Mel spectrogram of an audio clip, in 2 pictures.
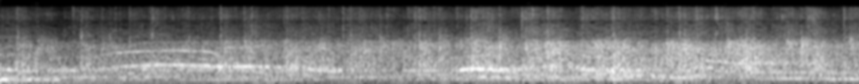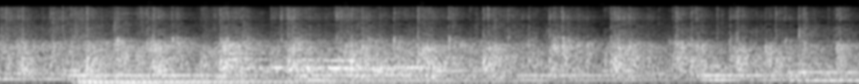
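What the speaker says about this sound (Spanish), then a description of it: "Con un aplauso al Señor esta mañana." A church congregation claps in sustained, dense applause at steady volume, with sung or played musical tones ringing beneath it.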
